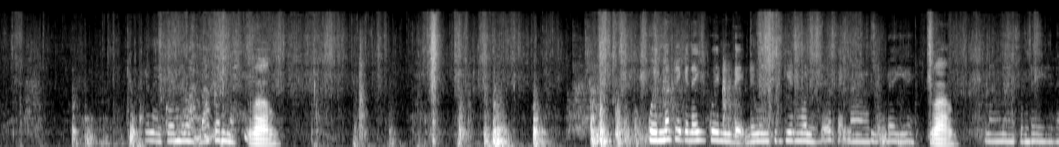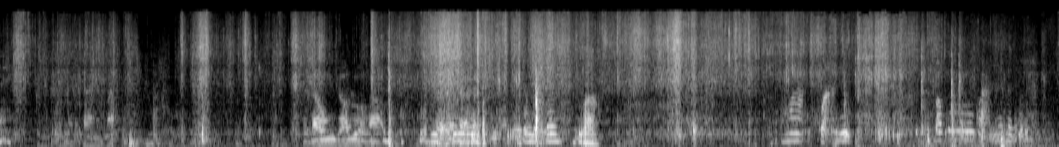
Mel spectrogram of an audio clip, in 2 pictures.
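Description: A woman talks nearby with animation.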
